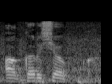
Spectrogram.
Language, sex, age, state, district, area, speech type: Marathi, male, 45-60, Maharashtra, Yavatmal, urban, read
